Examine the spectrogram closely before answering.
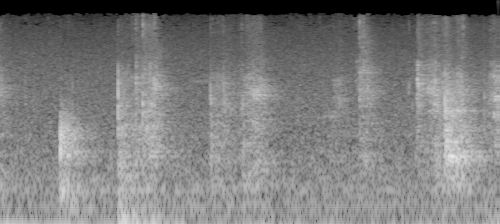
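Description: Steel plastering trowel scraping wet perlite gypsum plaster onto the wall along a corner bead, in a series of short scraping strokes, the loudest near the end.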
